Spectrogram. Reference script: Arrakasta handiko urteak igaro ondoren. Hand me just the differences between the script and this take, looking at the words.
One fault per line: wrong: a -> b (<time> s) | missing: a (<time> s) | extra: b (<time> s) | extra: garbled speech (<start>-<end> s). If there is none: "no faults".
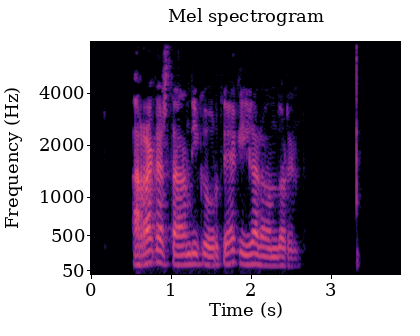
no faults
